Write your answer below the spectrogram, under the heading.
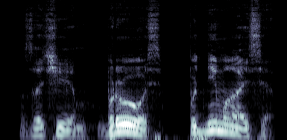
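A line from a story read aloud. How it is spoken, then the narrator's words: Straining mutter. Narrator (Russian): пробормотал он, силясь поднять тяжелую, как чугун, руку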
